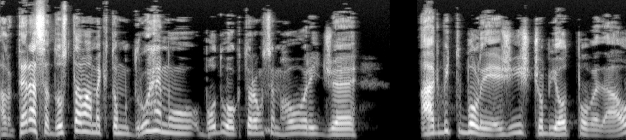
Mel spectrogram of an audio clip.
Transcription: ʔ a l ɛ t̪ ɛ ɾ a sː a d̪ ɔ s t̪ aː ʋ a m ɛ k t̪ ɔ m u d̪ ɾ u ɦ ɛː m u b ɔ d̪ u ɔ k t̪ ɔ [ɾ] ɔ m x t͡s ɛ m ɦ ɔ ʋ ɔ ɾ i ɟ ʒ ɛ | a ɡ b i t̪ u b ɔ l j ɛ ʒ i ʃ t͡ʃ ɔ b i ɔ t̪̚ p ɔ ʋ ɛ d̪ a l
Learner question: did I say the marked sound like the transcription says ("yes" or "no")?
yes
